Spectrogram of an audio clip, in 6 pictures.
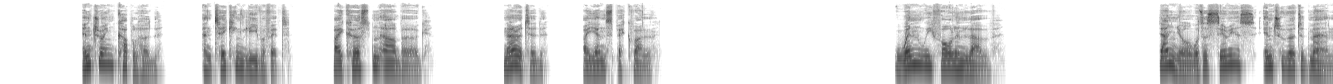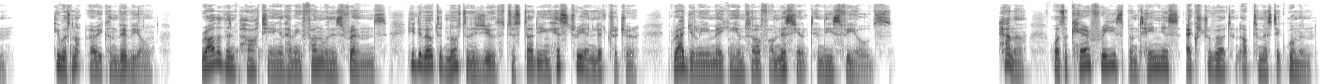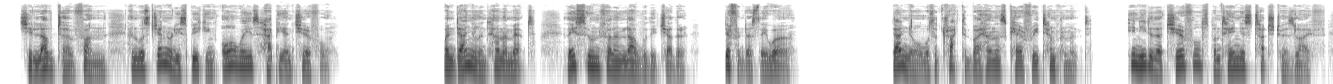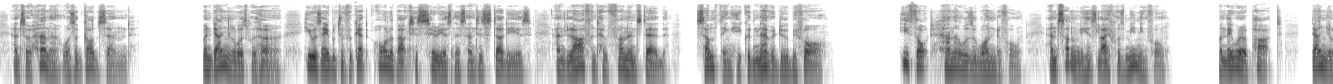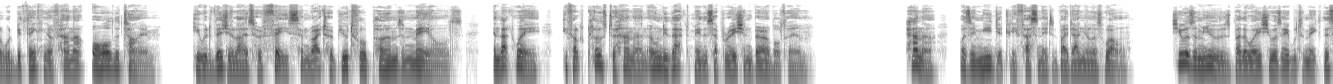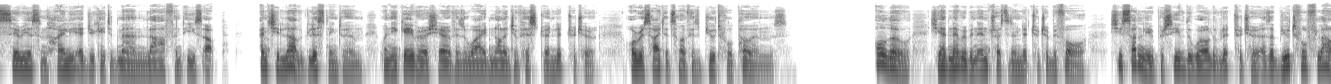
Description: Entering Couplehood...and Taking Leave of It (EN) audiokniha
Ukázka z knihy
